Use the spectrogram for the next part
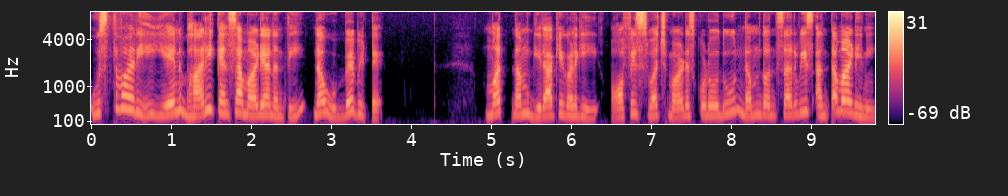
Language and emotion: Kannada, surprised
